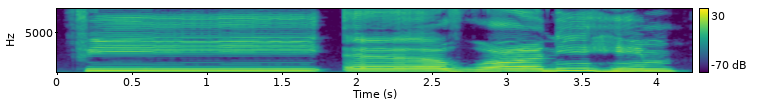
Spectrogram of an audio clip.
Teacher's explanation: مد ہو رہی ہے، فی آذانہم، فی کے اوپر مد ہے، فی ویسے بھی یا مد کے ساتھ ہوتا ہے، اس کو ایک الف کھینچنا ہوتا ہے ، لیکن اب اس کے اوپر مد آ رہی ہے تو · اس مد کو کہتے ہیں مد جائز منفصل، اس کی مقدار 3 سے 4 الف ہے ، 3 سے 4 الف تک پڑھنے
